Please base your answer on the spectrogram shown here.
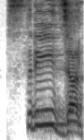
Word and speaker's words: सृजन: ठीक है, चलिए अगला शब्द आपको लिखना है सृजन। क्या लिखना है? सृजन। सृजन, ध्यान से सुनिए कौन सा स का उच्चारण हो रहा है, सृजन।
